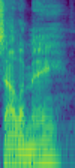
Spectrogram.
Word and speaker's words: Salome: In uh the Japanese anime, I'm pretty sure it's just Salome. That last m e is may for sure, I think.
